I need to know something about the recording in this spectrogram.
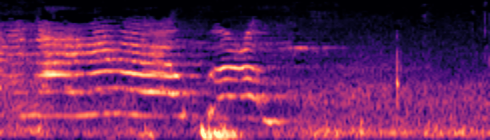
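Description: A girl's high-pitched, wavering shriek rings out for about a second and a half, then trails off into softer background noise.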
